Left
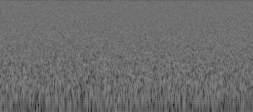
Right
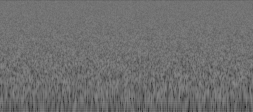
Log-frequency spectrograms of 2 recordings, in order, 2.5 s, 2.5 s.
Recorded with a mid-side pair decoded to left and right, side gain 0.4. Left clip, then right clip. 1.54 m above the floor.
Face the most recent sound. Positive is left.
No sound to turn to.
